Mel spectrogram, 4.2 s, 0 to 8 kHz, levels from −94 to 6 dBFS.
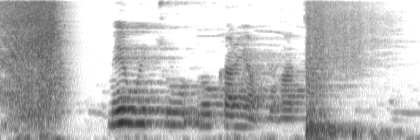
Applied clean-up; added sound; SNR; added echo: classical method WPE with log-MMSE.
